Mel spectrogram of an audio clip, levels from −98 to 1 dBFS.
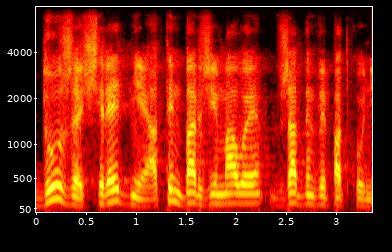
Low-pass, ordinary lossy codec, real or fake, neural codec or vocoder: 7.2 kHz; Opus, 24 kbps; real; none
